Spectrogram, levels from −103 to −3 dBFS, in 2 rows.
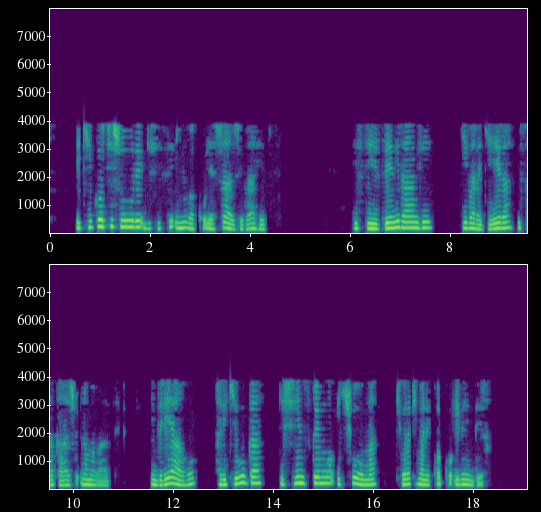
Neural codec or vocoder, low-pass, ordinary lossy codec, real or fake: none; 7.2 kHz; AAC, 16 kbps; real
